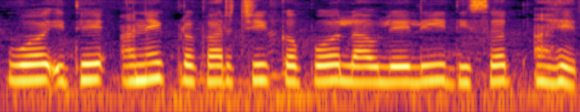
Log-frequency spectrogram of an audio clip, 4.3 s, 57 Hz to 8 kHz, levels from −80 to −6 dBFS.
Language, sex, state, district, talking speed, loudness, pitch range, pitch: Marathi, female, Maharashtra, Washim, 110 wpm, -14 LUFS, 215-230 Hz, 225 Hz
